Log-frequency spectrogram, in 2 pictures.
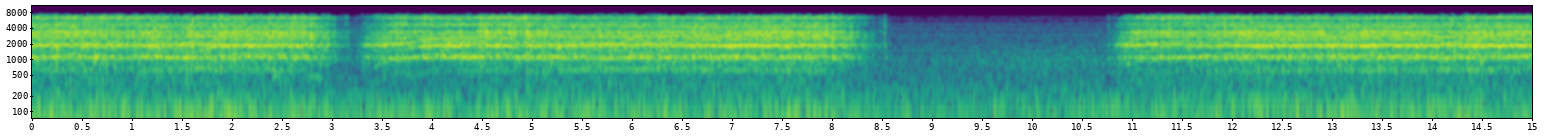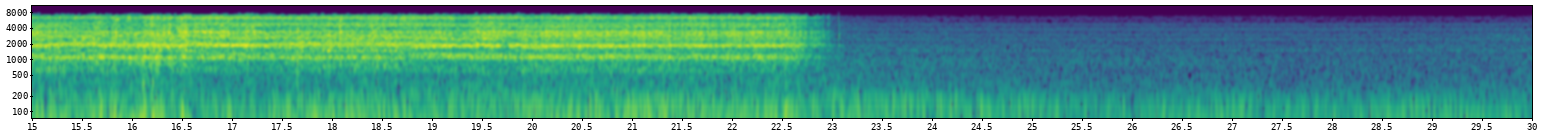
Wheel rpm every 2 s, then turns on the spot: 160, 120, 150, 160, 20, 60, 160, 160, 170, 160, 160, 70, 0, 0, 0.
none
